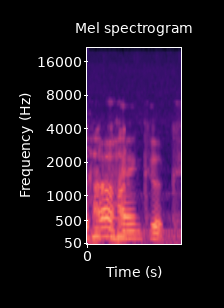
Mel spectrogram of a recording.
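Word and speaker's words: 한국: you say well Korean word for Korea is hanuk. You see Chris you've seen those tires. You know those tires don't you? The hankuk.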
